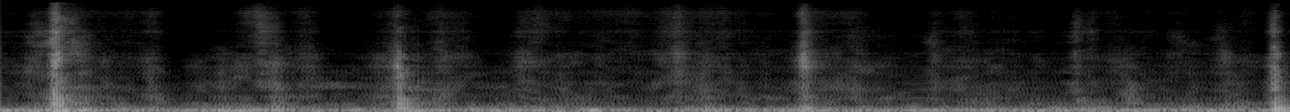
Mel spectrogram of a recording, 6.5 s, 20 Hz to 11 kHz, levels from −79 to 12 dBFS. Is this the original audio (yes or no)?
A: no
